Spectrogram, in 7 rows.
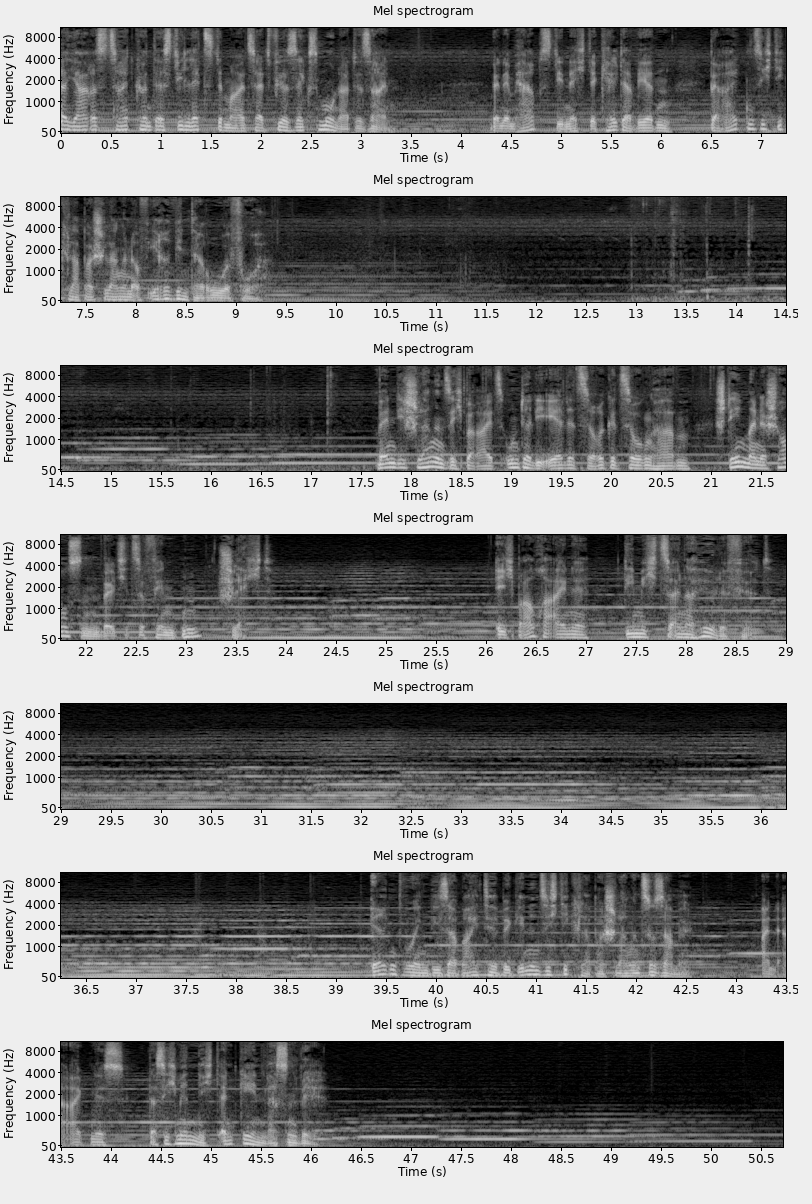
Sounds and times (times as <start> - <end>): Speech: 0.0 - 3.4, 4.3 - 9.4, 17.6 - 23.9, 26.1 - 28.9, 39.3 - 42.6, 43.2 - 46.2
Music: 0.0 - 50.7
Outside, rural or natural: 0.0 - 50.7.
